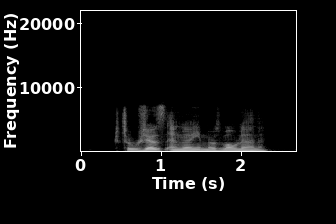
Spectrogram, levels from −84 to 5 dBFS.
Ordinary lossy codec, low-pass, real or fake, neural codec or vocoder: Opus, 64 kbps; 7.2 kHz; fake; codec, 16 kHz, 0.5 kbps, X-Codec, HuBERT features, trained on balanced general audio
